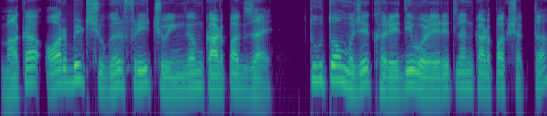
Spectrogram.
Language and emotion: Goan Konkani, neutral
